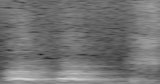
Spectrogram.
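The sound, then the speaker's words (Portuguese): A dog barks twice in quick succession, sharp, followed by a softer trailing yip, with no one speaking over it; the dog is in a studio during a program. “Isso é meu cachorro que o veio cachorro, junto.”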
